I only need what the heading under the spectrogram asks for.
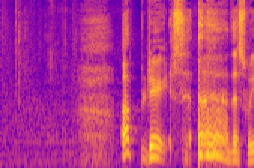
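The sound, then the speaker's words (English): A man yawns as he talks: a breathy, drawn-out intake of air followed by a few stretched, sagging words, fairly loud. “he said as he yawned.”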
